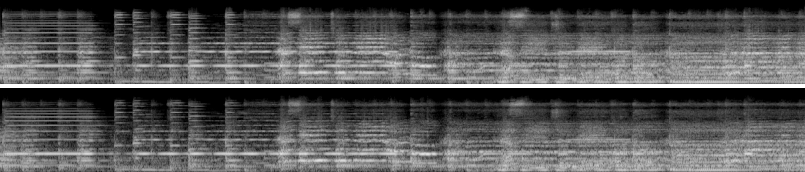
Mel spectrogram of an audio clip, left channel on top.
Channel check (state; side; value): normal; both; correlation -0.16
